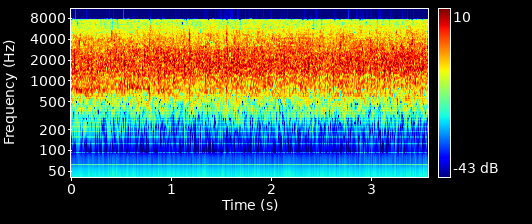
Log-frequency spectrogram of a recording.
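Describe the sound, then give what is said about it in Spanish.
A church audience applauds: steady, dense clapping from many hands that holds at an even, loud level for the whole stretch, with no voices standing out. “Denle un aplauso al Cristo de la gloria esta noche.”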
